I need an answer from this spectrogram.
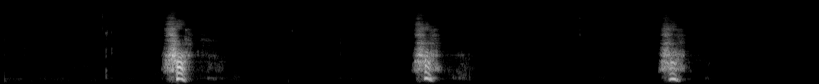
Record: {
  "exhalation_length": "8.2 s",
  "exhalation_amplitude": 30114,
  "exhalation_signal_mean_std_ratio": 0.2,
  "survey_phase": "beta (2021-08-13 to 2022-03-07)",
  "age": "45-64",
  "gender": "Female",
  "wearing_mask": "No",
  "symptom_sore_throat": true,
  "smoker_status": "Never smoked",
  "respiratory_condition_asthma": false,
  "respiratory_condition_other": false,
  "recruitment_source": "REACT",
  "submission_delay": "2 days",
  "covid_test_result": "Negative",
  "covid_test_method": "RT-qPCR",
  "influenza_a_test_result": "Negative",
  "influenza_b_test_result": "Negative"
}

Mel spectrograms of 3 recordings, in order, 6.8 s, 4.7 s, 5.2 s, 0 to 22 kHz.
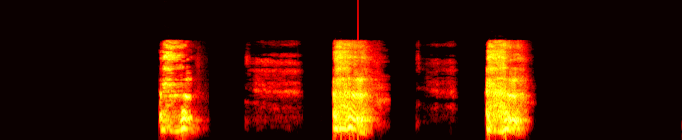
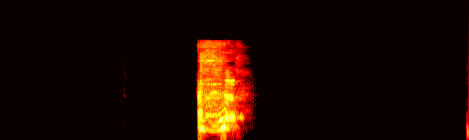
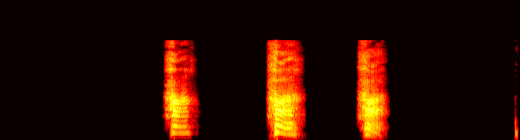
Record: {
  "three_cough_length": "6.8 s",
  "three_cough_amplitude": 29639,
  "three_cough_signal_mean_std_ratio": 0.32,
  "cough_length": "4.7 s",
  "cough_amplitude": 27782,
  "cough_signal_mean_std_ratio": 0.21,
  "exhalation_length": "5.2 s",
  "exhalation_amplitude": 27837,
  "exhalation_signal_mean_std_ratio": 0.25,
  "survey_phase": "beta (2021-08-13 to 2022-03-07)",
  "age": "65+",
  "gender": "Male",
  "wearing_mask": "No",
  "symptom_cough_any": true,
  "symptom_sore_throat": true,
  "symptom_change_to_sense_of_smell_or_taste": true,
  "symptom_loss_of_taste": true,
  "symptom_onset": "3 days",
  "smoker_status": "Ex-smoker",
  "respiratory_condition_asthma": false,
  "respiratory_condition_other": false,
  "recruitment_source": "Test and Trace",
  "submission_delay": "2 days",
  "covid_test_result": "Positive",
  "covid_test_method": "RT-qPCR",
  "covid_ct_value": 19.1,
  "covid_ct_gene": "ORF1ab gene",
  "covid_ct_mean": 19.3,
  "covid_viral_load": "470000 copies/ml",
  "covid_viral_load_category": "Low viral load (10K-1M copies/ml)"
}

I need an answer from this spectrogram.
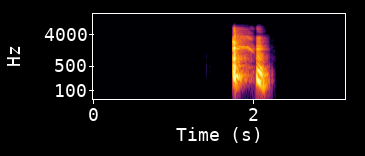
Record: {
  "cough_length": "3.2 s",
  "cough_amplitude": 24340,
  "cough_signal_mean_std_ratio": 0.17,
  "survey_phase": "beta (2021-08-13 to 2022-03-07)",
  "age": "18-44",
  "gender": "Male",
  "wearing_mask": "No",
  "symptom_none": true,
  "smoker_status": "Never smoked",
  "respiratory_condition_asthma": false,
  "respiratory_condition_other": false,
  "recruitment_source": "REACT",
  "submission_delay": "1 day",
  "covid_test_result": "Negative",
  "covid_test_method": "RT-qPCR"
}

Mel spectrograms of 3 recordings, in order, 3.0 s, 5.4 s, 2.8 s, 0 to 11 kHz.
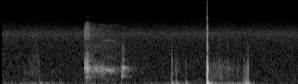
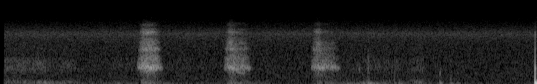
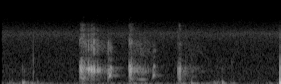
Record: {
  "cough_length": "3.0 s",
  "cough_amplitude": 32767,
  "cough_signal_mean_std_ratio": 0.21,
  "exhalation_length": "5.4 s",
  "exhalation_amplitude": 11692,
  "exhalation_signal_mean_std_ratio": 0.21,
  "three_cough_length": "2.8 s",
  "three_cough_amplitude": 14320,
  "three_cough_signal_mean_std_ratio": 0.29,
  "survey_phase": "beta (2021-08-13 to 2022-03-07)",
  "age": "18-44",
  "gender": "Female",
  "wearing_mask": "No",
  "symptom_cough_any": true,
  "symptom_new_continuous_cough": true,
  "symptom_runny_or_blocked_nose": true,
  "symptom_shortness_of_breath": true,
  "symptom_sore_throat": true,
  "symptom_fatigue": true,
  "symptom_headache": true,
  "symptom_other": true,
  "symptom_onset": "2 days",
  "smoker_status": "Never smoked",
  "respiratory_condition_asthma": false,
  "respiratory_condition_other": false,
  "recruitment_source": "Test and Trace",
  "submission_delay": "2 days",
  "covid_test_result": "Positive",
  "covid_test_method": "RT-qPCR",
  "covid_ct_value": 21.0,
  "covid_ct_gene": "ORF1ab gene"
}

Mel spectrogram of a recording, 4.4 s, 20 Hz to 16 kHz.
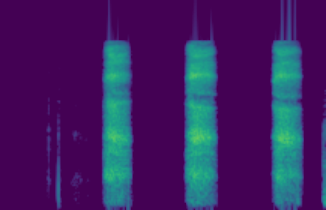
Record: {
  "exhalation_length": "4.4 s",
  "exhalation_amplitude": 21674,
  "exhalation_signal_mean_std_ratio": 0.37,
  "survey_phase": "beta (2021-08-13 to 2022-03-07)",
  "age": "45-64",
  "gender": "Female",
  "wearing_mask": "No",
  "symptom_none": true,
  "smoker_status": "Never smoked",
  "respiratory_condition_asthma": false,
  "respiratory_condition_other": false,
  "recruitment_source": "REACT",
  "submission_delay": "2 days",
  "covid_test_result": "Negative",
  "covid_test_method": "RT-qPCR"
}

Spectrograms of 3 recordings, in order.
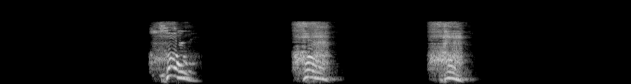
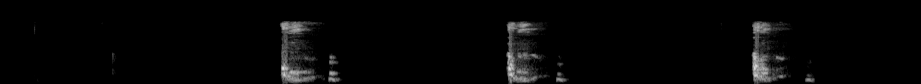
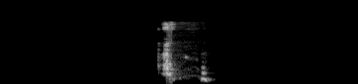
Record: {
  "exhalation_length": "6.3 s",
  "exhalation_amplitude": 29102,
  "exhalation_signal_mean_std_ratio": 0.33,
  "three_cough_length": "9.2 s",
  "three_cough_amplitude": 29628,
  "three_cough_signal_mean_std_ratio": 0.19,
  "cough_length": "3.6 s",
  "cough_amplitude": 30015,
  "cough_signal_mean_std_ratio": 0.17,
  "survey_phase": "beta (2021-08-13 to 2022-03-07)",
  "age": "65+",
  "gender": "Female",
  "wearing_mask": "No",
  "symptom_none": true,
  "smoker_status": "Never smoked",
  "respiratory_condition_asthma": false,
  "respiratory_condition_other": false,
  "recruitment_source": "REACT",
  "submission_delay": "1 day",
  "covid_test_result": "Negative",
  "covid_test_method": "RT-qPCR",
  "influenza_a_test_result": "Negative",
  "influenza_b_test_result": "Negative"
}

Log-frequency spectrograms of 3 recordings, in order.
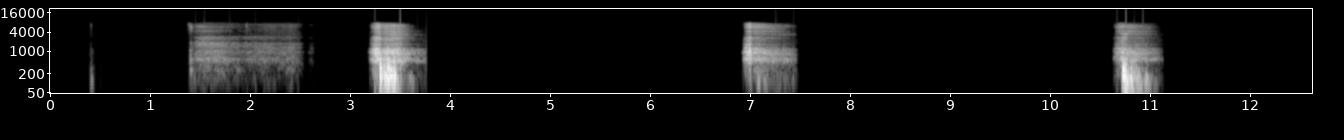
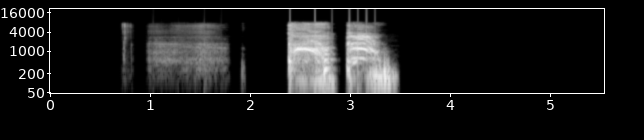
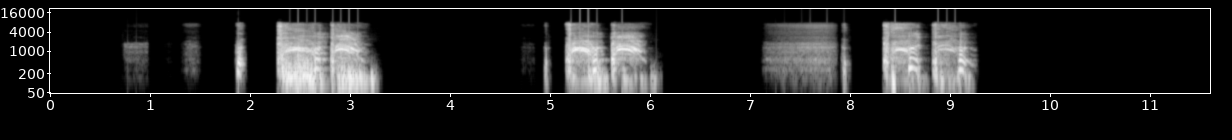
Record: {
  "exhalation_length": "12.6 s",
  "exhalation_amplitude": 27604,
  "exhalation_signal_mean_std_ratio": 0.17,
  "cough_length": "5.5 s",
  "cough_amplitude": 27637,
  "cough_signal_mean_std_ratio": 0.32,
  "three_cough_length": "11.6 s",
  "three_cough_amplitude": 32767,
  "three_cough_signal_mean_std_ratio": 0.36,
  "survey_phase": "beta (2021-08-13 to 2022-03-07)",
  "age": "45-64",
  "gender": "Male",
  "wearing_mask": "No",
  "symptom_cough_any": true,
  "symptom_fatigue": true,
  "smoker_status": "Never smoked",
  "respiratory_condition_asthma": false,
  "respiratory_condition_other": false,
  "recruitment_source": "REACT",
  "submission_delay": "2 days",
  "covid_test_result": "Negative",
  "covid_test_method": "RT-qPCR"
}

